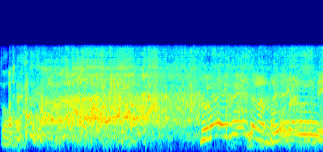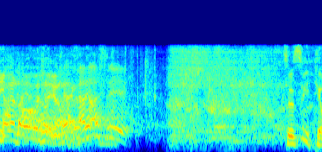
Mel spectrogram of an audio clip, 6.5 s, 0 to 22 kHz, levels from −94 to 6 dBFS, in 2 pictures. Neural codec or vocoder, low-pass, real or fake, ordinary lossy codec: codec, 24 kHz, 6 kbps, HILCodec; 7.2 kHz; fake; none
